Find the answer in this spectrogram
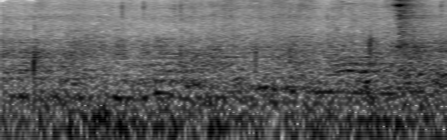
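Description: Indistinct, low background voices over the steady ambient noise of a large retail store.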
